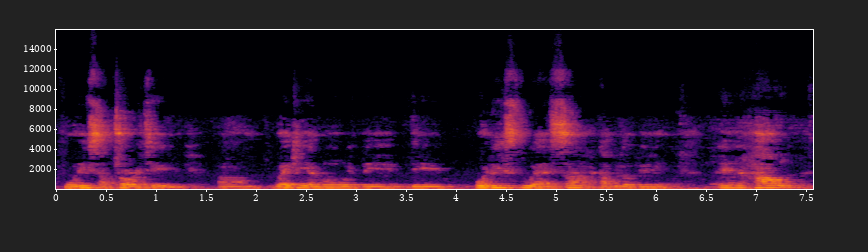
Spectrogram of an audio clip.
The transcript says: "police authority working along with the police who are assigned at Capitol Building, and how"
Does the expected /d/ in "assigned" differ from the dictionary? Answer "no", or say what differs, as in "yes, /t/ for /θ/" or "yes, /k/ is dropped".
yes, /d/ is dropped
